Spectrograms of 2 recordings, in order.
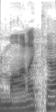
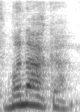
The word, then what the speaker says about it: Manaka: But then in the English dub, they kept calling her Monica. I'm like, her name's not Monica. It's Manaka.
